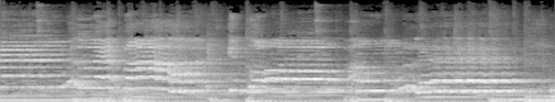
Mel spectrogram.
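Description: A woman singing a solo gospel song into a handheld microphone, holding long notes, over low sustained accompaniment.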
